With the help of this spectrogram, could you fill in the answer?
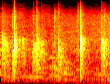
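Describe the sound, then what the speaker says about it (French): An audience claps in short, sharp bursts at a French-language ceremony, five distinct volleys spaced about a third of a second apart, close and moderately loud. "Applaudissons, c'est pour les encourager."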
